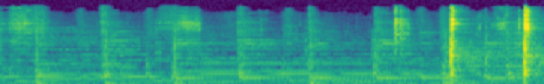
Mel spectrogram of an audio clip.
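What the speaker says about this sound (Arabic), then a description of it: "نخلط المكونات عنا هون" Ingredients stirred together in a bowl give a series of quiet, evenly spaced clinks and taps from a utensil against the dish, with a couple of sharper knocks near the end.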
